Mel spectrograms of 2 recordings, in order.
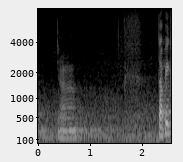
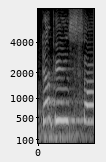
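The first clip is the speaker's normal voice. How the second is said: very high put-on voice, helpless; guest can't explain. Guest admits he can't describe the taste. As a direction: throw up your hands. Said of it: "Bisa menjelaskan?".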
